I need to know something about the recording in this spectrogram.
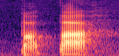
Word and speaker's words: papá: versus papá. Papa. Okay, notice one has an accent. So one is papa, the first one. Segunda es papá. Papa. So they're pronounced differently.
